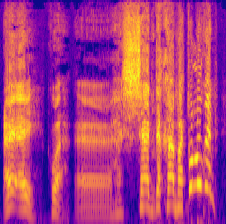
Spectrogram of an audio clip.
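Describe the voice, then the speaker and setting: A man's voice: sits high, huge pitch swings, measured pace, bright, forceful tone, no room sound, clean studio sound, exaggerated voice. A man acting a bumbling, evasive village captain in a comic radio drama, stammering and exclaiming with an Ilocano Filipino accent. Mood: evasive, sleepy. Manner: stammering, flustered, repeated exclamations.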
